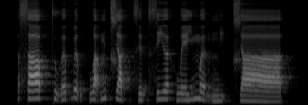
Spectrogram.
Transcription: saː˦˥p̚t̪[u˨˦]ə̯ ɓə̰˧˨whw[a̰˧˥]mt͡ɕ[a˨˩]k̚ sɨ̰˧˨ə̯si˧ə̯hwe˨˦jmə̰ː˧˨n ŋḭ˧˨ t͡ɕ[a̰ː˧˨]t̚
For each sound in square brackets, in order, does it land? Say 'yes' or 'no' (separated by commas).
no, yes, yes, no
